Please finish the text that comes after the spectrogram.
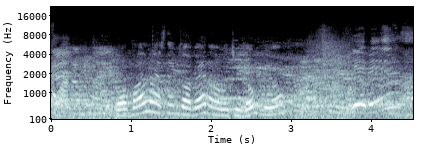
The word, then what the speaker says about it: Avena: Because it's spelled with the N-A, right? At the end? A-V-E-N-A. Yeah. And that's pronounced Avena.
